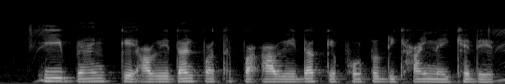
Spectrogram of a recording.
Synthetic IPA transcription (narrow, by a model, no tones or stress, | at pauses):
ibɛ̃ŋkːeabed̪ənpət̪ɾəpəɾʔabed̪əkːepʰoʈod̪ɪkʰaːinəɪkʰed̪eːt̪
